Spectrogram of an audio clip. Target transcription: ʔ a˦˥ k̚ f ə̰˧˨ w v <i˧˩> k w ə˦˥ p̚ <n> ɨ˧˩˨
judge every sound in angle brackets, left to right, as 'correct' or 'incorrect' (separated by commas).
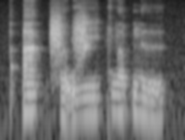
incorrect, correct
